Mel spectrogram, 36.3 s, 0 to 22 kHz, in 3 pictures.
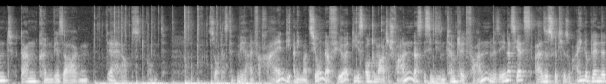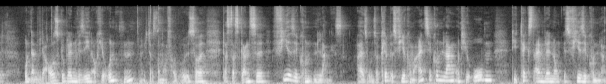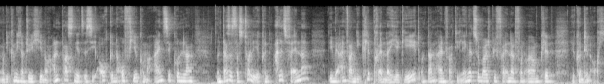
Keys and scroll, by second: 1.6-4.9 typing, 8.5 space, 13.0 space.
